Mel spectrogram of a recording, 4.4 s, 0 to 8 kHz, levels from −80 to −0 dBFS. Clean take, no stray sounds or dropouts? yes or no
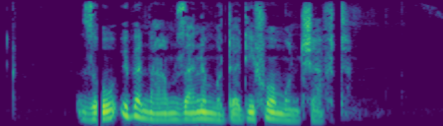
no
